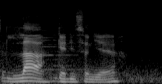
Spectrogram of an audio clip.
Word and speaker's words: La Galissonière: It's La Galissonière. Yeah, you have to add a la before.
